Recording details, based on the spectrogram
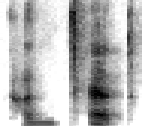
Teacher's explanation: you're going to put the accent on the second syllable so your mouth opens wider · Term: accent pattern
